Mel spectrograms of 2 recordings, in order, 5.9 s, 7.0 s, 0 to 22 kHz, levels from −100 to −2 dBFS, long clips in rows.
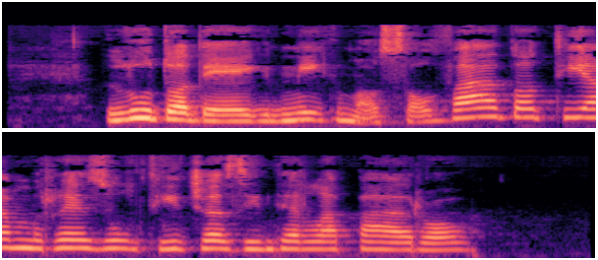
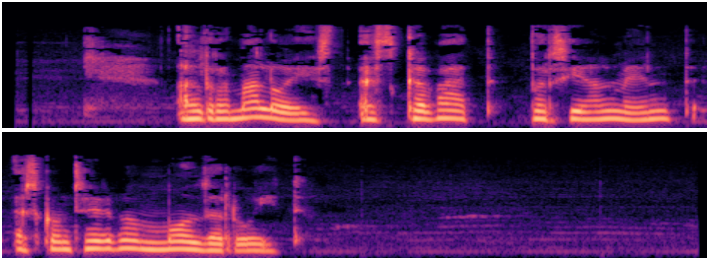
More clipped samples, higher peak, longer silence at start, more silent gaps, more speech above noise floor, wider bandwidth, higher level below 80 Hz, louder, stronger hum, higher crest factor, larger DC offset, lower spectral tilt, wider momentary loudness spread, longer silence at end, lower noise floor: neither; about the same, -4 dBFS vs -4 dBFS; first, 0.55 s vs 0.4 s; neither; first, 48 dB vs 41 dB; about the same, 11.5 kHz vs 11.5 kHz; first, -64 dBFS vs -70 dBFS; about the same, -22 LUFS vs -21 LUFS; neither; about the same, 20 dB vs 18 dB; neither; about the same, -4 dB/octave vs -5 dB/octave; about the same, 10 LU vs 10 LU; second, 0.6 s vs 2 s; first, -70 dBFS vs -61 dBFS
